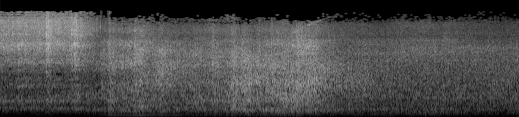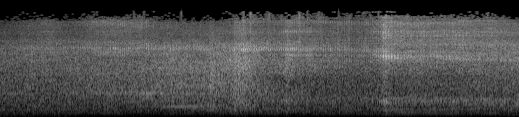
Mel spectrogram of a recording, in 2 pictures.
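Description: City street traffic: a steady wash of road noise with vehicles passing, the loudest swelling up about two to five seconds in and another around eleven seconds.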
